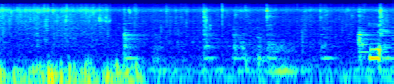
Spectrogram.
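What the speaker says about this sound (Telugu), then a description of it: "ఇక్కడ ఆయిల్ అయితే మంచిగా వేడెక్కిపోయింది. చూడండి, ఆనియన్స్ వేసి బాగా కలుపుకోవాలి." Onions sizzling in hot oil while being stirred for an Indian-style chicken dish, a loud close crackle broken by sharp scrapes and knocks of the spoon against the pan.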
